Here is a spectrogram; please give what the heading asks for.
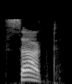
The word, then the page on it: sucked: British English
